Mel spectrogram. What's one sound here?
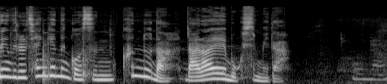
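A young woman speaks in a lively voice.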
